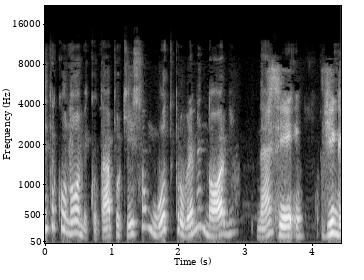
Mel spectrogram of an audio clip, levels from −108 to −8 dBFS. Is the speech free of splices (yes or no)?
yes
